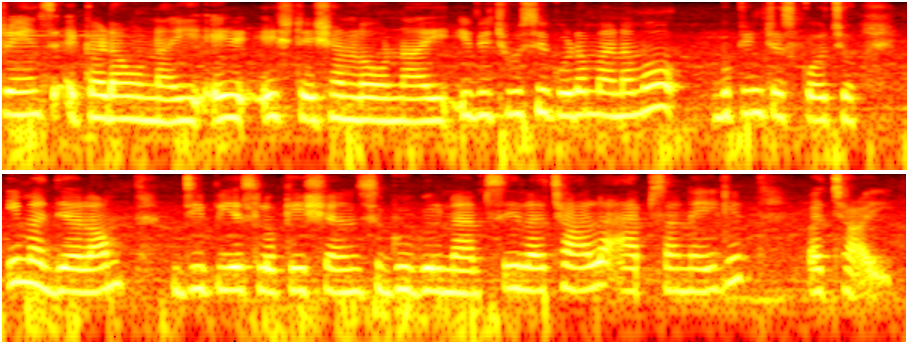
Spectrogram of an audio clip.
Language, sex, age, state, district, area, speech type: Telugu, female, 30-45, Telangana, Siddipet, urban, spontaneous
